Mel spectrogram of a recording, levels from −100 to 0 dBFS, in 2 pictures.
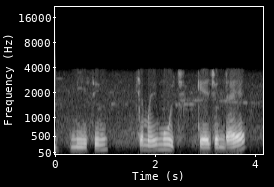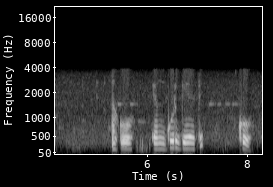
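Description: No technical faults can be heard in the speech, which carries the band-limited sound of G.711 telephone coding, passing roughly 300 Hz to 3.4 kHz with nothing above 3.7 kHz and at most a faint trace of the level-following quantisation noise that its 8-bit logarithmic scale leaves.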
